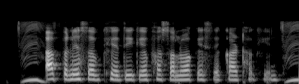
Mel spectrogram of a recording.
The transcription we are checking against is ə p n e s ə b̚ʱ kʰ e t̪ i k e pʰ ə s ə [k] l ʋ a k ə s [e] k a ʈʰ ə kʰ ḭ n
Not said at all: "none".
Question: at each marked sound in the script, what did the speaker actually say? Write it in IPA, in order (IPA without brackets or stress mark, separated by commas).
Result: none, e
